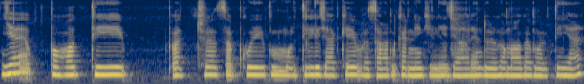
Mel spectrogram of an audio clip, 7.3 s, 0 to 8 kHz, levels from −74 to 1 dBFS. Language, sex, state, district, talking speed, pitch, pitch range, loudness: Hindi, female, Haryana, Charkhi Dadri, 170 wpm, 225 Hz, 220-235 Hz, -15 LUFS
